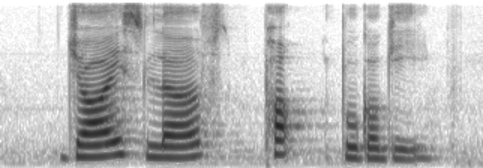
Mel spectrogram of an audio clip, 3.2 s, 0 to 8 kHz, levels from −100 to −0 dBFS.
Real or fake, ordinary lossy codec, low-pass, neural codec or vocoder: real; none; 7.2 kHz; none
